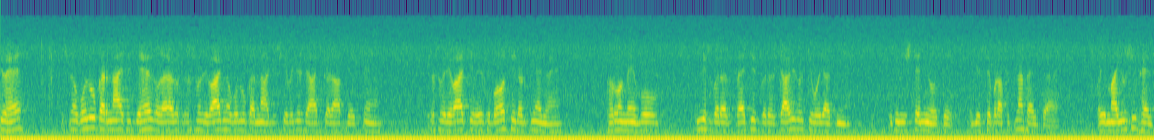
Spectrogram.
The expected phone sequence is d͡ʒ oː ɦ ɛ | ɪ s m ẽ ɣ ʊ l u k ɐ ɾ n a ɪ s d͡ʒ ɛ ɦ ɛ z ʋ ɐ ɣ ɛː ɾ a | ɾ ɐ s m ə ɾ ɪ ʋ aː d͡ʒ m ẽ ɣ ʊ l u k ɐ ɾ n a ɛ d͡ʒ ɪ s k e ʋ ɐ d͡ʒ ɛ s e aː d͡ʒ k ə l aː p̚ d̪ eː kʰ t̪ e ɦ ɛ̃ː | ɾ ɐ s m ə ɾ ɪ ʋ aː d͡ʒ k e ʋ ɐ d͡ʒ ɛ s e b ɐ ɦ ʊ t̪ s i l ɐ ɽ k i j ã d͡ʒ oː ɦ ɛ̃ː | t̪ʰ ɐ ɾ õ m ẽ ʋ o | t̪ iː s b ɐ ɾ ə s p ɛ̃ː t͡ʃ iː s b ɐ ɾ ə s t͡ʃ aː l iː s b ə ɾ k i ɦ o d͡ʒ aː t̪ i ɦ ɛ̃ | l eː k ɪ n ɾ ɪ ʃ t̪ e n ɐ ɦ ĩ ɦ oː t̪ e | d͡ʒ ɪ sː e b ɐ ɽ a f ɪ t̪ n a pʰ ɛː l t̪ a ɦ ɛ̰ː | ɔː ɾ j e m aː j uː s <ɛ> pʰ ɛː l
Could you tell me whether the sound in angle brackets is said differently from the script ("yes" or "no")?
yes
